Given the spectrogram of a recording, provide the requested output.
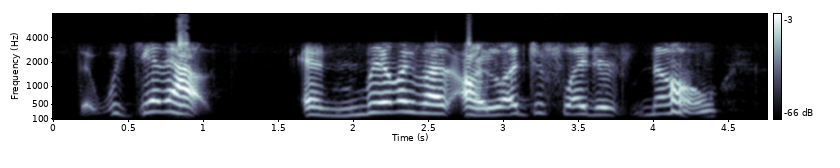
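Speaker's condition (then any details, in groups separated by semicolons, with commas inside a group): Cerebral palsy; 18 years of speech therapy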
